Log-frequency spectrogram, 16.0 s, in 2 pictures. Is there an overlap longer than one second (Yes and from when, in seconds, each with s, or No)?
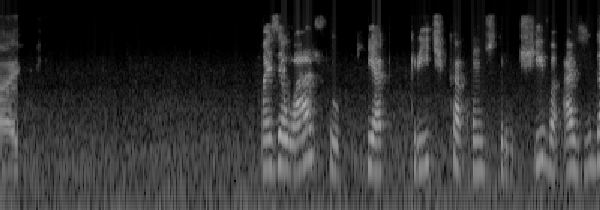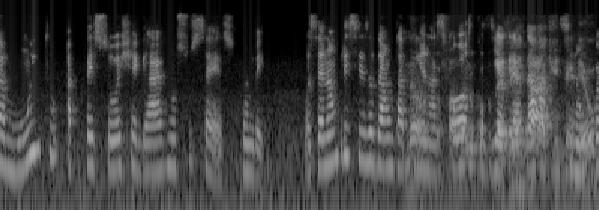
Yes, from 13.4 s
